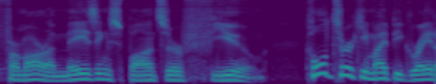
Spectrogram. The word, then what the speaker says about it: Fum: We're talking about Fume, pronounced Fume, F-U-M-E, but spelled F-U-M.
